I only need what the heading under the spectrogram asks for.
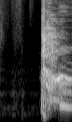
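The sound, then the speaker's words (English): After a moment of silence, a single loud cough bursts out and trails into a rough, rasping throat clear lasting about half a second, from a person still recovering from COVID. “So I'm just going to take one of these so I don't cough and splutter all through this.”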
